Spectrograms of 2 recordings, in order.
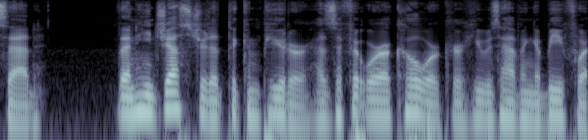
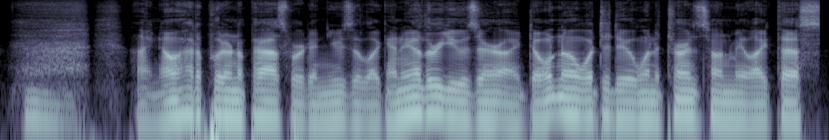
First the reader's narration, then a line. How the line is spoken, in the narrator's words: grumbled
